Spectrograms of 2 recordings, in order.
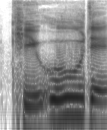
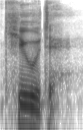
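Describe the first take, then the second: First: The middle vowel is long. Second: The middle vowel is short. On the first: The speaker calls it wrong. "기우제 하지 않고" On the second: The speaker calls it right. "그냥 기우제"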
